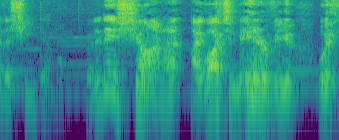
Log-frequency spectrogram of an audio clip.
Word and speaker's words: Shanna: As a young reader 20 years ago when this came out, I always said it as Shaina the Sheevil, but it is Shauna.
